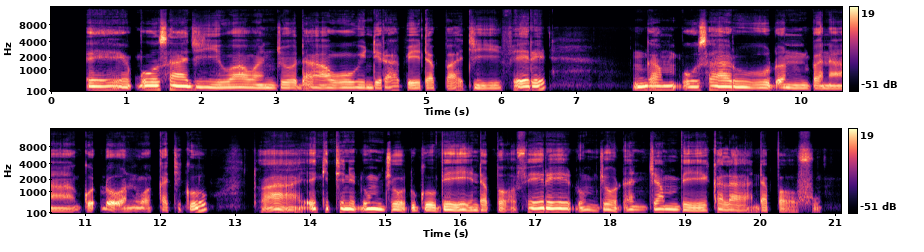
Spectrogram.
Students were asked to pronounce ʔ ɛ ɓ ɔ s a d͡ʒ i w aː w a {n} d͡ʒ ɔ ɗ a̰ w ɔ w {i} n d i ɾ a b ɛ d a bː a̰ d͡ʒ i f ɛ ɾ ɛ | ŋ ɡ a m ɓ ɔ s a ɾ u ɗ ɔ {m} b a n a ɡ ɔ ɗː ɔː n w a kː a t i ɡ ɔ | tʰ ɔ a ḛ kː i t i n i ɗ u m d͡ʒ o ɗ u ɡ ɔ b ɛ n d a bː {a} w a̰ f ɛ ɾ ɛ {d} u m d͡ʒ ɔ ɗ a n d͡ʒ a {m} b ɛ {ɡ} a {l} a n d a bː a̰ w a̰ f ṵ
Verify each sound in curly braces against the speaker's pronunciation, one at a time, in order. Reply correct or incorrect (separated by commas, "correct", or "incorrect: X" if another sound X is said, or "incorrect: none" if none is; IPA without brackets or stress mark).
correct, correct, incorrect: n, correct, incorrect: ɗ, correct, incorrect: k, correct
